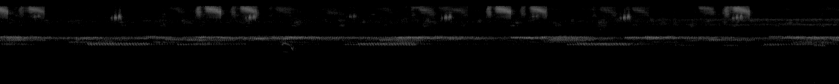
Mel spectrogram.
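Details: Night-time spring crickets by a cottage: a constant high ringing trill with short, loud chirp clusters recurring roughly every second, forming a dense insect chorus.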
